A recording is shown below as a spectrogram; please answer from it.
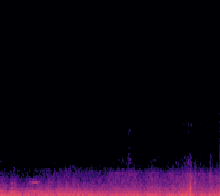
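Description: Wind buffeting the microphone, a steady rough rushing noise.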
